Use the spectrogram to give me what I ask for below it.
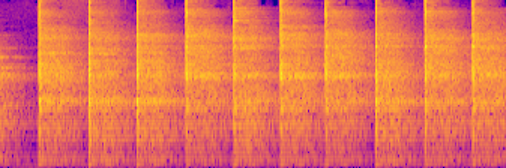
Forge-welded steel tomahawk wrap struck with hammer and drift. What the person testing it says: this sounds solid and it feels solid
